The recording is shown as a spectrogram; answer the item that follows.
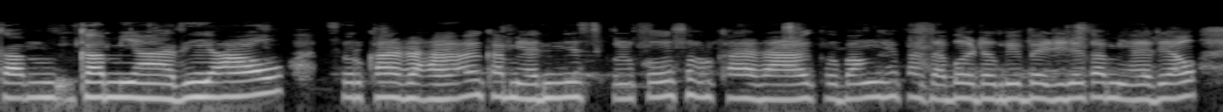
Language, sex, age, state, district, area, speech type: Bodo, female, 18-30, Assam, Chirang, rural, spontaneous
